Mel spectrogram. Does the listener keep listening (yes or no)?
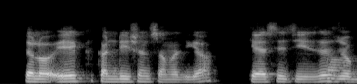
yes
